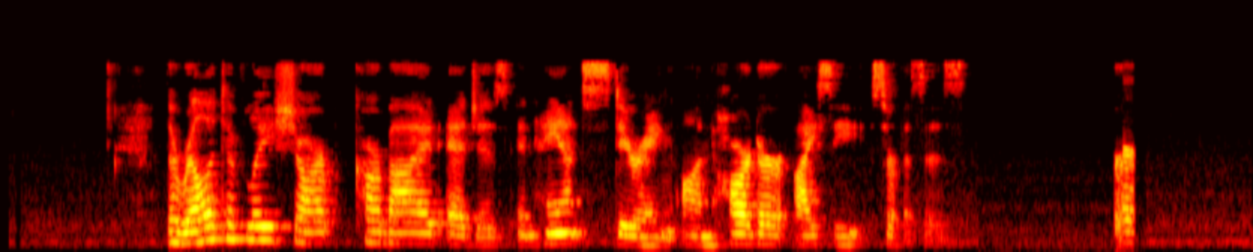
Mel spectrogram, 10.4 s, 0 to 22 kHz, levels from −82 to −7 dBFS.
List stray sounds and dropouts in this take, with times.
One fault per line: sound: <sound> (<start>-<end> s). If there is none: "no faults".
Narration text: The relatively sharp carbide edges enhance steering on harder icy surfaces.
sound: laugh (9.3-9.5 s)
